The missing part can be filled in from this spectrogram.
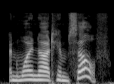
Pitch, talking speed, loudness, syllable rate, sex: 215 Hz, 210 wpm, -17 LUFS, 5.2 syllables/s, female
